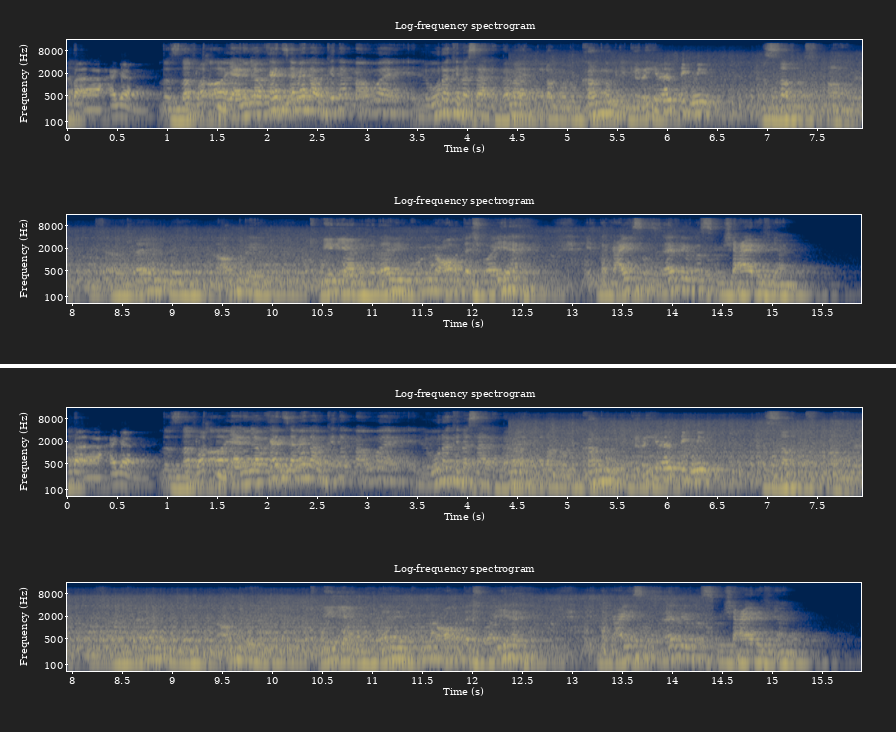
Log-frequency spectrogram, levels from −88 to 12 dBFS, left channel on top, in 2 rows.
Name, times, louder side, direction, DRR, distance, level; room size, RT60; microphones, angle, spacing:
voice 1, 0.0-0.8 1.3-1.6 4.4-4.6 5.7-6.5 7.3-7.5 13.8-13.9, equal, 5° left, 9 dB, 0.8 m, -24 dB
voice 2, 0.9-5.9 6.9-15.2, left 2 dB, 35° left, -1 dB, 3.2 m, -24 dB
Train, 4.4-14.4, right 3 dB, 25° right, 0.4 m, -30 dB
11.0 x 11.0 x 8.9 m, 0.96 s
head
